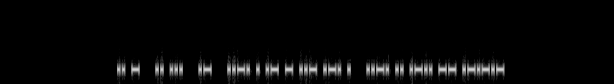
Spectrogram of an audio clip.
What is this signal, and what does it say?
Morse code, heard as a keyed tone, about 50 wpm, 700 Hz. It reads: IT IS A FEATURE FILM.
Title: Sentences from Top 1000 Words - Review Part 5 - 50wpm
